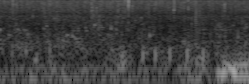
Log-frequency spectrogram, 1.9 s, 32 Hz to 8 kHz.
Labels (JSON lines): {"label": "biophony", "recorder": "SoundTrap 300"}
